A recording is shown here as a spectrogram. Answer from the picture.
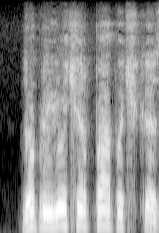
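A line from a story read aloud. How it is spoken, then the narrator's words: Daughters squealing. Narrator (Russian): завизжали дочки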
